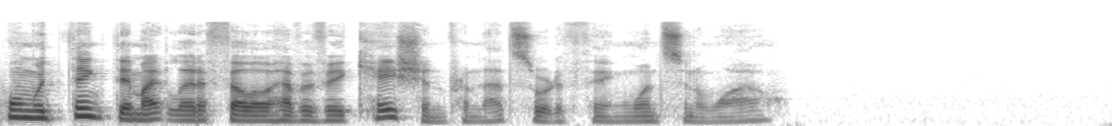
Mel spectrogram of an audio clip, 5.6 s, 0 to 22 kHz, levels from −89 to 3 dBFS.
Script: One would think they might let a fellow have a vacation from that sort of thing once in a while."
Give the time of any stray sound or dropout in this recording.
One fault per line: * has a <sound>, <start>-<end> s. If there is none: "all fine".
all fine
